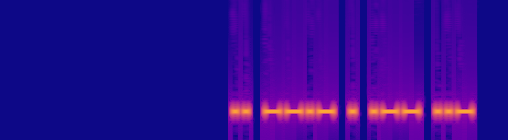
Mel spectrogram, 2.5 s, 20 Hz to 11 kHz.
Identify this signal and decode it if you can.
Morse code, heard as a keyed tone, about 44 wpm, 700 Hz. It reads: IQEWU
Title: Code Groups - 5 Letters - 45wpm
